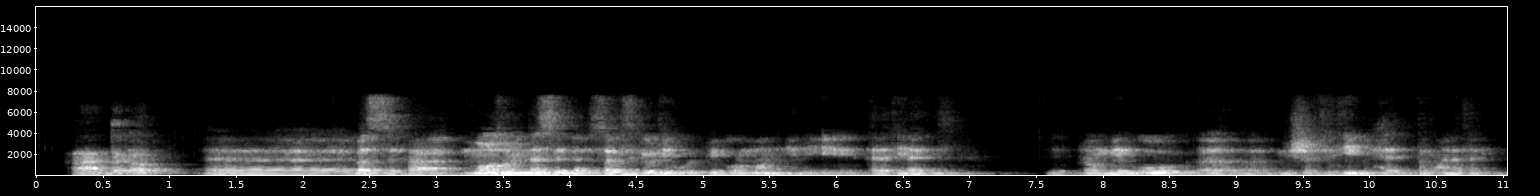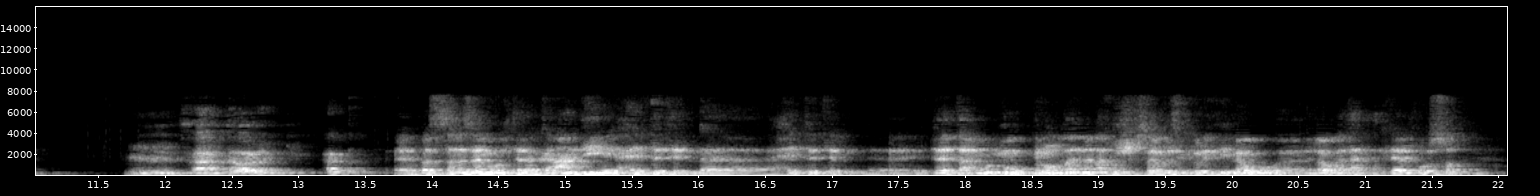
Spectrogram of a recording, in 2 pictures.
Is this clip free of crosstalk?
Yes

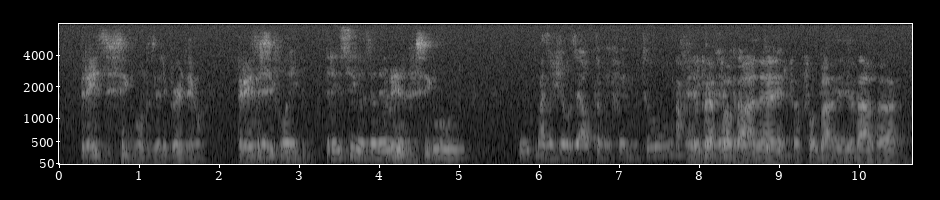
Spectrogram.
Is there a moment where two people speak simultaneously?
Yes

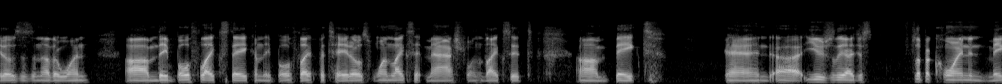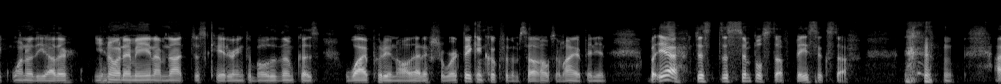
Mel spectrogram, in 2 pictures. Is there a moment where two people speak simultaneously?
No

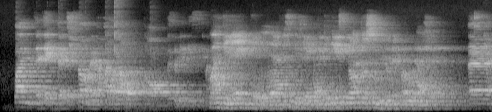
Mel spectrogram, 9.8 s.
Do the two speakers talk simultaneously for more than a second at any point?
No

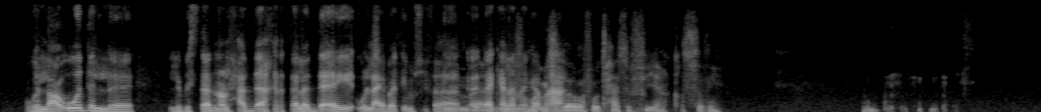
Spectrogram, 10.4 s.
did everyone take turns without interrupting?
No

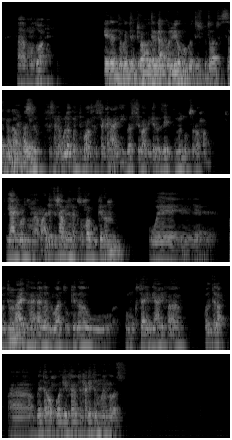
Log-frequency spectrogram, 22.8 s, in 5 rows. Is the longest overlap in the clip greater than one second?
No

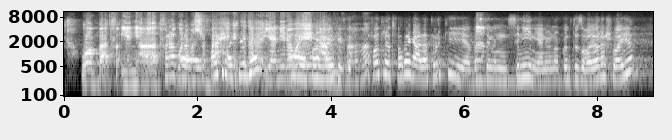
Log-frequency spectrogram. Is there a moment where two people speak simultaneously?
Yes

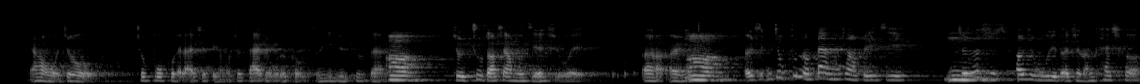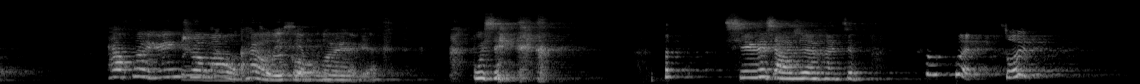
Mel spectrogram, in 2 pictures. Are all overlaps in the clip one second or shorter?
No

